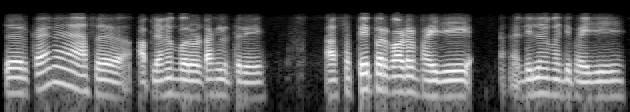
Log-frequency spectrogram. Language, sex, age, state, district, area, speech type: Marathi, male, 18-30, Maharashtra, Beed, rural, conversation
